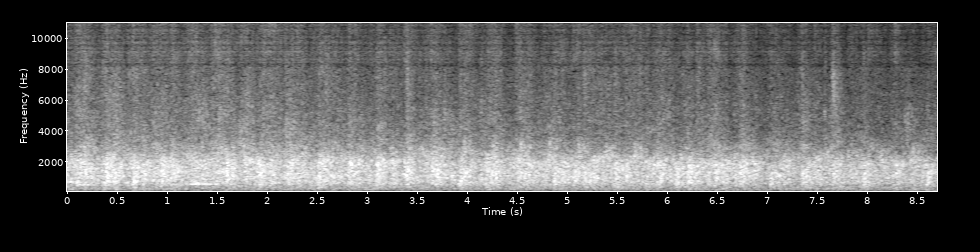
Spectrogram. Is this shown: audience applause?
yes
